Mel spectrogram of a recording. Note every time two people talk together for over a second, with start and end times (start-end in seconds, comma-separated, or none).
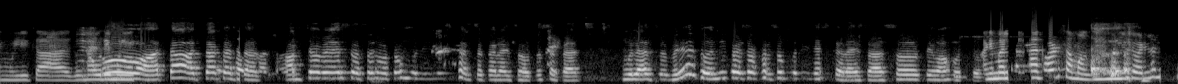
none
